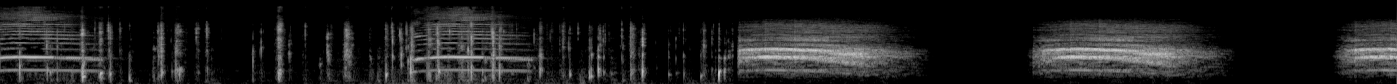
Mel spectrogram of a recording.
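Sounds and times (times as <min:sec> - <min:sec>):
harsh noisy animal call: 0:00.0 - 0:02.0, 0:02.7 - 0:06.4, 0:10.3 - 0:12.4, 0:13.4 - 0:13.9
animal crunching food: 0:00.0 - 0:07.4
long steady animal call: 0:00.0 - 0:08.8.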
